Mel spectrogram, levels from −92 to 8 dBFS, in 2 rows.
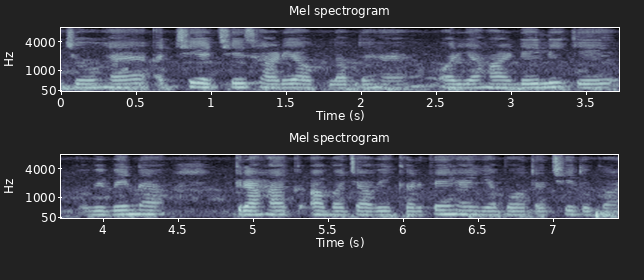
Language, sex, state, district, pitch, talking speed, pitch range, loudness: Hindi, female, Rajasthan, Bikaner, 180 Hz, 175 wpm, 175-185 Hz, -19 LUFS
